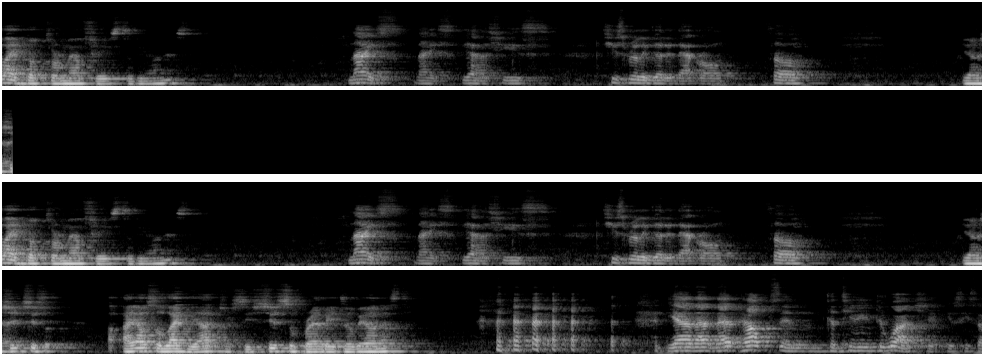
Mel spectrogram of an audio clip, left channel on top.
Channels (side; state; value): left; drops out; at 10.0 s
